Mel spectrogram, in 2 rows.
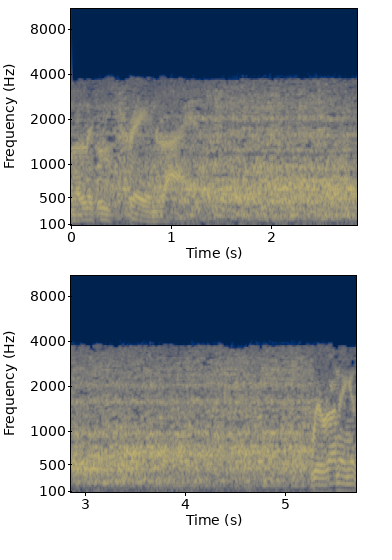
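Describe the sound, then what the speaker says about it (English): A train rumbles along steadily at 60 miles an hour on open track at night, with a constant, muffled rolling roar, a voice speaking over it at the start and again at the end. "We're running at 60 miles an hour on open track in the dead of night."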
